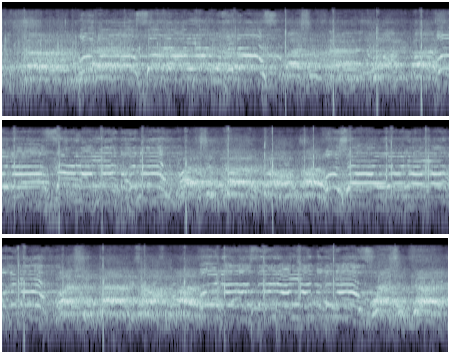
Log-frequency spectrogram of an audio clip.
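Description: A young woman sings into a microphone over a loudspeaker.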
